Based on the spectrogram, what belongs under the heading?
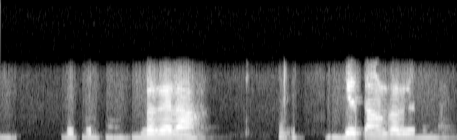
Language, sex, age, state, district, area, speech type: Hindi, female, 30-45, Madhya Pradesh, Gwalior, rural, conversation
